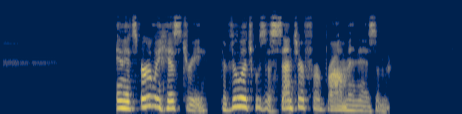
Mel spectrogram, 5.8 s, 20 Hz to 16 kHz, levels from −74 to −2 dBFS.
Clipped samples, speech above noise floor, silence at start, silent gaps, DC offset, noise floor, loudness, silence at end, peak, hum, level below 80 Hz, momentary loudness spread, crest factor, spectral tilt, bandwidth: under 0.1%; over 70 dB; 1.45 s; none; under 0.1%; under -90 dBFS; -20 LUFS; 0.9 s; -2 dBFS; none; -68 dBFS; 11 LU; 20 dB; -3.5 dB/octave; 9.6 kHz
